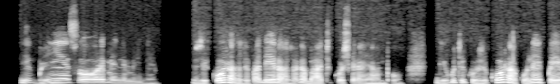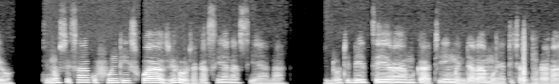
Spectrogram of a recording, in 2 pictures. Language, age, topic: Ndau, 18-24, education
